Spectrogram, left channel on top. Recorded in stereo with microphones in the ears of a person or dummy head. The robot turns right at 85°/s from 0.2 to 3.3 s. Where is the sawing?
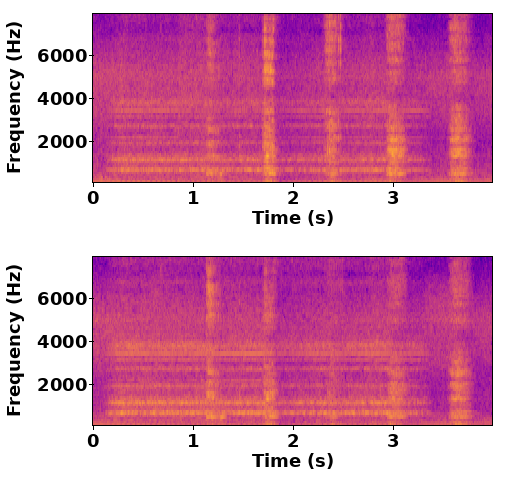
25° right (ahead or behind), 0.7 m; by 3.8 s 25° left (ahead or behind), 0.7 m.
